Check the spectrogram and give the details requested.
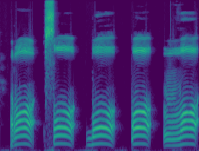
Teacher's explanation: Nah, sekarang ingat, kalau vokal A berarti dia tipis, a, ba, ta, sa, ja, dibaca dengan keadaan tipis. Tapi kalau huruf yang dia terdengar ketika fathah itu seperti O, berarti dia sedang dibaca dengan keadaan tebal.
